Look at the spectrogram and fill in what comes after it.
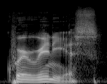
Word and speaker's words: Quirinius: And by the way, it is pronounced Quirinius.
